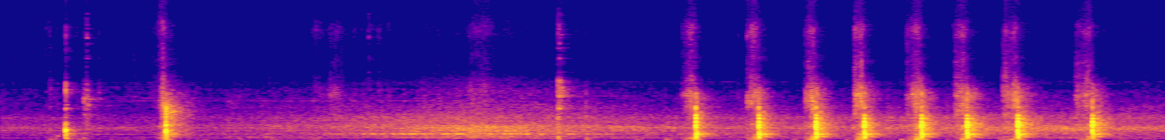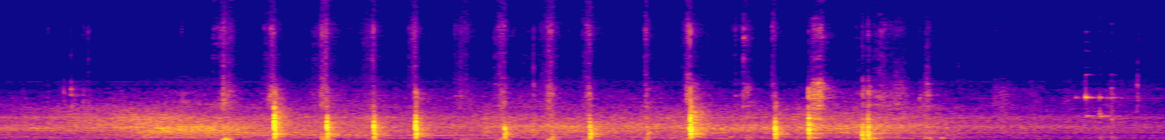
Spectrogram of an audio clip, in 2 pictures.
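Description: Cleaver chopping an onion on a thick wooden chopping block. Two single knocks come first, then two runs of evenly spaced chops at about two a second, with softer rubbing and scraping between the runs.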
